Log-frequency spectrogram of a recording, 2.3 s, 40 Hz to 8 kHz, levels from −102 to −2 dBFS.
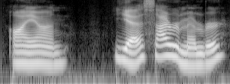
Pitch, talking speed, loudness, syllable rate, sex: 175 Hz, 105 wpm, -17 LUFS, 3.6 syllables/s, male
